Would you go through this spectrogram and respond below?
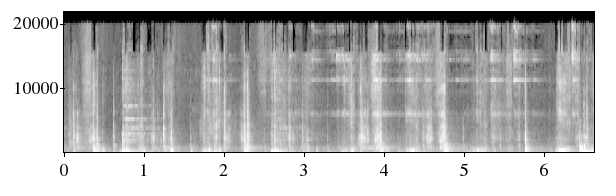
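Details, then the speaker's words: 1995 Tigershark jet ski, unused for 20 years, with the engine turned by hand; it is not seized and the flywheel moves easily, while gritty scraping crunches come in uneven bursts from the impeller in the jet pump. Cause unknown; the starter is suspected for the no-start. "Hear the impeller crunching."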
